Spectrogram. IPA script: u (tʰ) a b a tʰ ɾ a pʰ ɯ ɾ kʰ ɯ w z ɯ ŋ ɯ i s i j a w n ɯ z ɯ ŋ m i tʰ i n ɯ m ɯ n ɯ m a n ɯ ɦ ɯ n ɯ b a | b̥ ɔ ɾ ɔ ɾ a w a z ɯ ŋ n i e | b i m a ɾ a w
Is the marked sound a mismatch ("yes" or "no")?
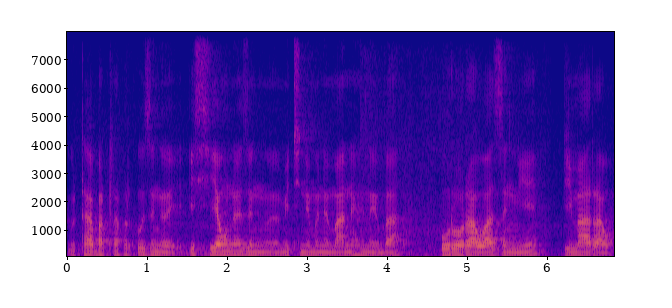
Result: no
